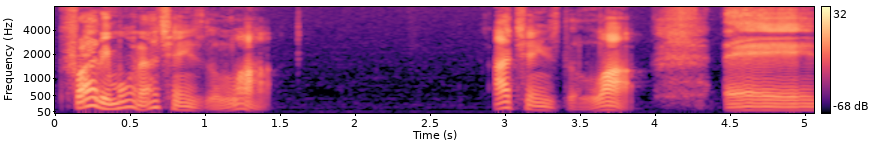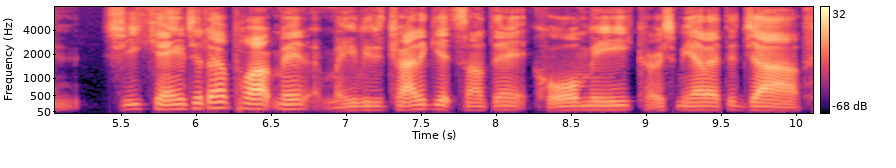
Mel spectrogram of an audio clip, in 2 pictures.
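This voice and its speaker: A man's voice: lowish voice, gravelly, fairly bright tone, dry recording, studio quality. A middle-aged man co-hosting a casual chat, telling a personal story with energy and repeating lines for emphasis.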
